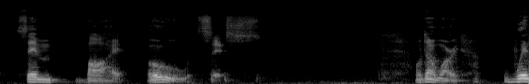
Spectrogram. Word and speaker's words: symbiosis: It is pronounced symbiosis.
